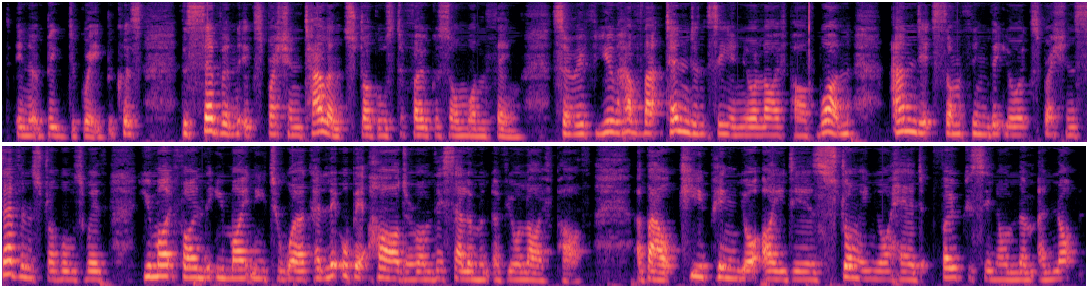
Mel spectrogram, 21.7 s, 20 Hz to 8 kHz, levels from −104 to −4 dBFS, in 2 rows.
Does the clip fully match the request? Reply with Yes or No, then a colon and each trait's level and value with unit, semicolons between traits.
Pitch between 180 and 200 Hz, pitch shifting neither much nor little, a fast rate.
No: medium, 185 Hz; average, 3.6 semitones; average, 190 wpm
